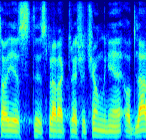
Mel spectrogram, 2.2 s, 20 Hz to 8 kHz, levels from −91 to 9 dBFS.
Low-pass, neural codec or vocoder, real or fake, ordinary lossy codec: none; codec, 16 kHz, 8 kbps, FunCodec, trained on LibriTTS, 25 frames a second; fake; none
